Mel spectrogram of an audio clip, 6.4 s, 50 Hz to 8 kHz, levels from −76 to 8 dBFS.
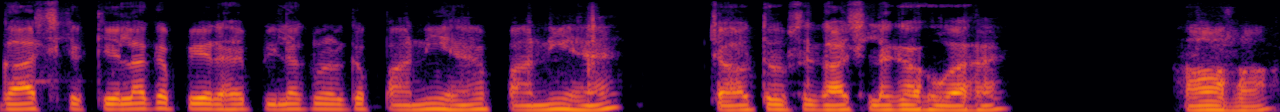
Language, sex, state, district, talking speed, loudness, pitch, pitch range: Hindi, male, Bihar, Muzaffarpur, 215 wpm, -18 LUFS, 130 Hz, 120-140 Hz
